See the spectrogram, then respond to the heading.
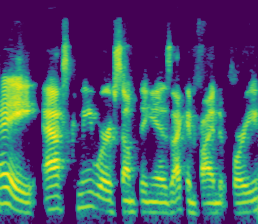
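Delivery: ordinary delivery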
